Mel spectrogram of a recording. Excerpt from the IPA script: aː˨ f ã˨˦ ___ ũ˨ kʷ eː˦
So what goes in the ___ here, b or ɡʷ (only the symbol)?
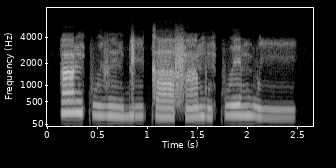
b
